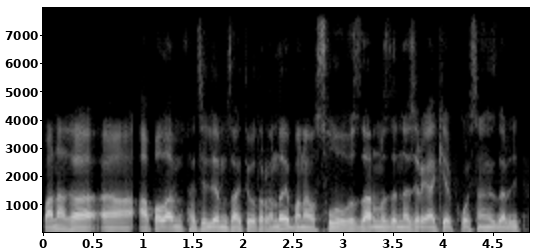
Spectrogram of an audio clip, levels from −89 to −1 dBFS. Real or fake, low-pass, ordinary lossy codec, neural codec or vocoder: fake; none; none; codec, 16 kHz, 2 kbps, X-Codec, WavLM features, trained on Multilingual LibriSpeech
